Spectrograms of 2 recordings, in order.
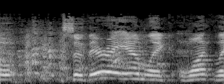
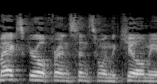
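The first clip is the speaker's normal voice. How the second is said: ordinary talk, nothing marked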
